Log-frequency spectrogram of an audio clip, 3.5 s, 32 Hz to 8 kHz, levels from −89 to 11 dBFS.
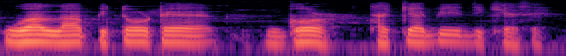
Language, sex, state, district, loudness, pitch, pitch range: Nagamese, male, Nagaland, Dimapur, -21 LUFS, 125 Hz, 115-130 Hz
